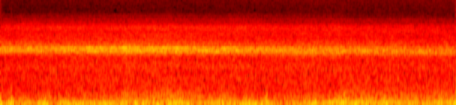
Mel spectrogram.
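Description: A train running past at speed: a steady rumble of wheels on rail with a hiss, mixed with wind on the microphone.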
